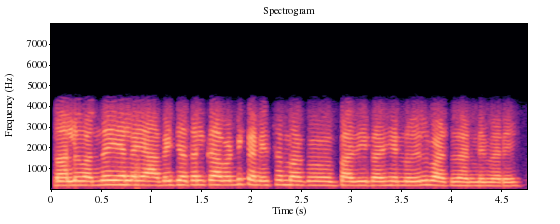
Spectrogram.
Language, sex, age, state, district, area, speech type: Telugu, female, 18-30, Telangana, Peddapalli, rural, conversation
